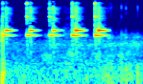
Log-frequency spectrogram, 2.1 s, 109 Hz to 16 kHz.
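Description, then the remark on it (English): Coins, 25 in all, clink five times in a steady rhythm, each strike a bright, high metallic ring that fades quickly, with no voices. “25 coins.”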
